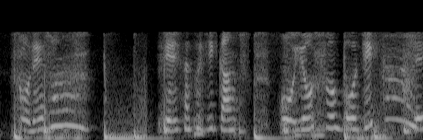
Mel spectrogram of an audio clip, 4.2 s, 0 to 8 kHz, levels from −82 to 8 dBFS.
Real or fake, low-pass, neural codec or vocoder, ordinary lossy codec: fake; 7.2 kHz; autoencoder, 48 kHz, 32 numbers a frame, DAC-VAE, trained on Japanese speech; AAC, 16 kbps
